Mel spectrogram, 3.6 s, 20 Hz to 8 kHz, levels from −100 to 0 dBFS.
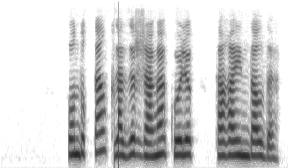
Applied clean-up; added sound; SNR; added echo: none; none; none; none.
